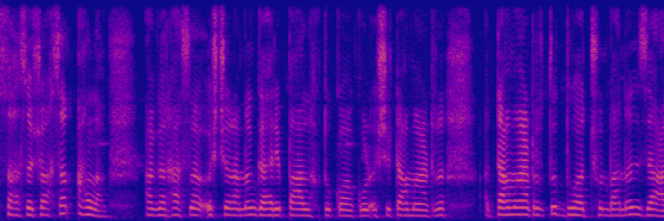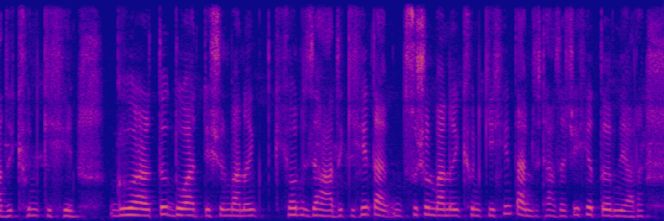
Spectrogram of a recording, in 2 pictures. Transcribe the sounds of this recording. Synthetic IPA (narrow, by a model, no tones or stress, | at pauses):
sasat͡ʃʰuasanɐlɐɡɐɡɐɾɦasaʔəst͡ʃʰiɾananɡaɾipaːlɐk̚ʰt̪ukɔːkoɽəst͡ʃʰiʈɐmaːʈɨɾʈɐmaːʈɨɾt̪ɨd̪uad̪̚t͡ʃʰunbananzʲaːd̪ɨkʲʰunkihinʲɡɨwaɽt̪ɨd̪uad̪̚t̪ʲiʃunbanan | kʰunzʲaːd̪ɨkiɦinʲt̪asuʃʰunbanankʲʰunkihinʲt̪amʲisɨʈʰʲaːs̬at͡ʃʰihit̪ɨɾnjaɾa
